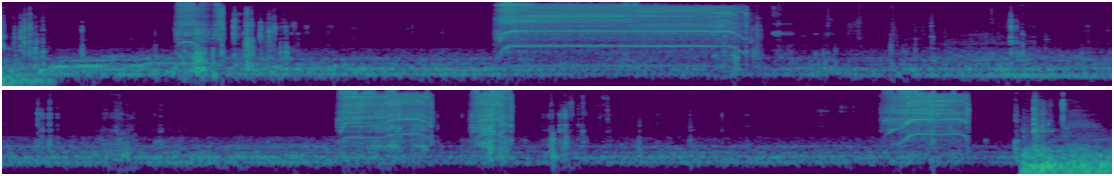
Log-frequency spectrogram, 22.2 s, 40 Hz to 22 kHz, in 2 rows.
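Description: A power drill bores holes to mount Porsche 997 Turbo rear brake cooling ducts on a Boxster or Cayman, with several loud, close whining bursts of a few seconds each separated by quiet handling noises.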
